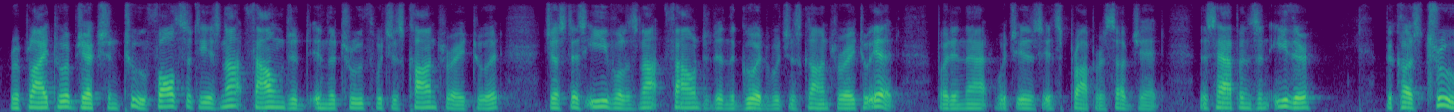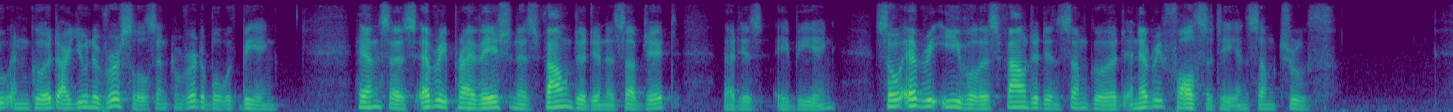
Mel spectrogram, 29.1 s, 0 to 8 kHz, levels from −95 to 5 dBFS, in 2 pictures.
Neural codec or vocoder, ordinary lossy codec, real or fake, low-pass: none; Opus, 32 kbps; real; 7.2 kHz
